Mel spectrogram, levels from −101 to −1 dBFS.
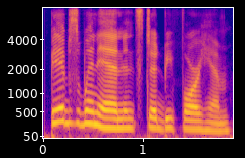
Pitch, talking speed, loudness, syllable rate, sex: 190 Hz, 220 wpm, -15 LUFS, 5.1 syllables/s, female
